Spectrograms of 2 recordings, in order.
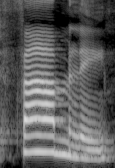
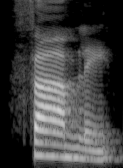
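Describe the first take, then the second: First: It is said with three syllables. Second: It is said with two syllables. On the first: "I didn't say it with elision that time" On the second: "just with two syllables"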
